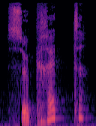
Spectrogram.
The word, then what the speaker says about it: secrète: Okay, so I tend to insist a little bit on it just to make you hear the difference between the masculine. Secret, secrète. Okay, so you're pronouncing the T.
